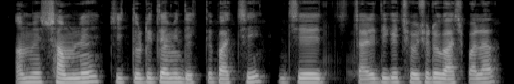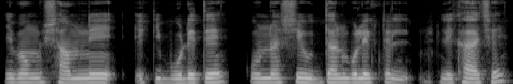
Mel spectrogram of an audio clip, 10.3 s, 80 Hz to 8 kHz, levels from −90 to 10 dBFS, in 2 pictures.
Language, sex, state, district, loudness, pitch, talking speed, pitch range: Bengali, male, West Bengal, Malda, -26 LUFS, 150 Hz, 135 wpm, 140-155 Hz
